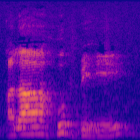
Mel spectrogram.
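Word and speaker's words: عَلَىٰ حُبِّهِ: And for pronunciation easiness, we pronounce this dhamma also a kasra. So it becomes ala hubbihi, for the sake of his love, or for his love, for the love of Allah.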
